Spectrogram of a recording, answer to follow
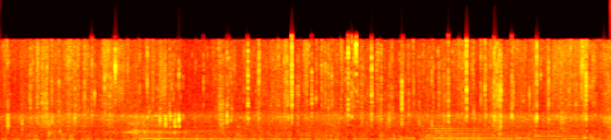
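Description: Background music of long held notes, over a campfire crackling with many small sharp clicks.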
